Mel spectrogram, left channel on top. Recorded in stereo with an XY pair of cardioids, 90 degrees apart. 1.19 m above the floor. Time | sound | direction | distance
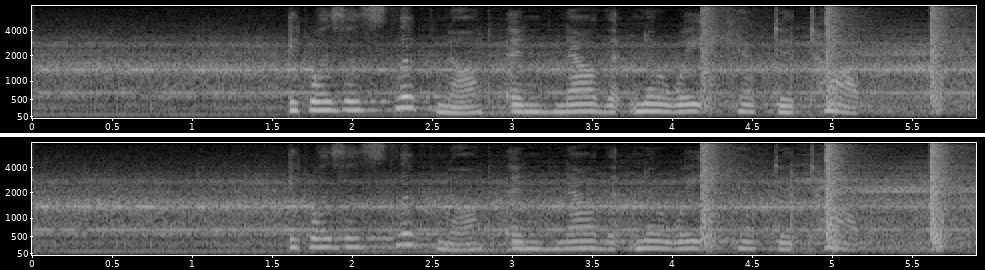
1.6 | a woman speaking | 45° left | 0.9 m
4.2 | a gunshot | 35° right | 1.0 m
